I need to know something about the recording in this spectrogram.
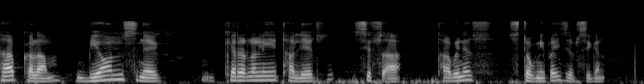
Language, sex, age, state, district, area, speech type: Bodo, male, 30-45, Assam, Kokrajhar, rural, read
